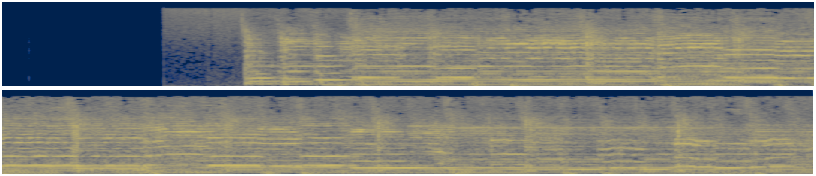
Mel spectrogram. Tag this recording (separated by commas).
Music, Blues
